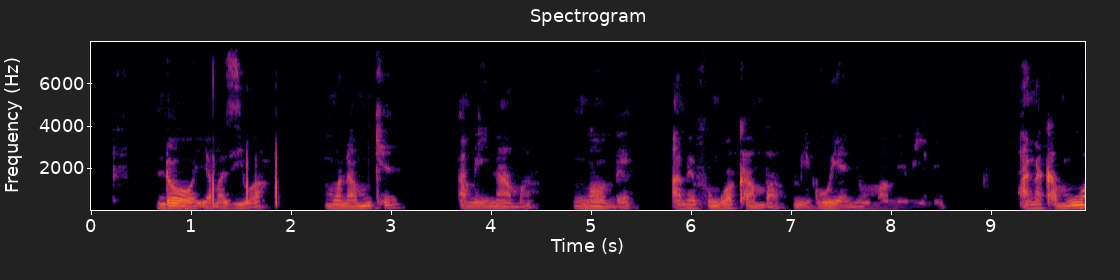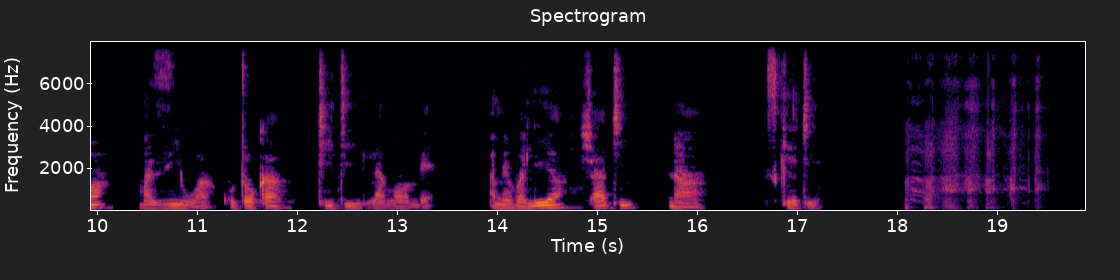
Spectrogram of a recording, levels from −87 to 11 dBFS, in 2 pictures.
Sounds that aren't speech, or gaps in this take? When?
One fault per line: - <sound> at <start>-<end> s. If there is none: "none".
- laugh at 18.1-19.6 s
